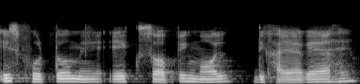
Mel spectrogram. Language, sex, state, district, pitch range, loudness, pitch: Hindi, male, Uttar Pradesh, Lucknow, 120-135 Hz, -18 LUFS, 125 Hz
